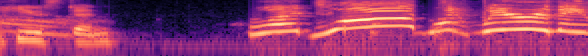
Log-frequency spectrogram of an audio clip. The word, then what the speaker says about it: Houston: hazes new meteorologists they they also said houston for houston what what where are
